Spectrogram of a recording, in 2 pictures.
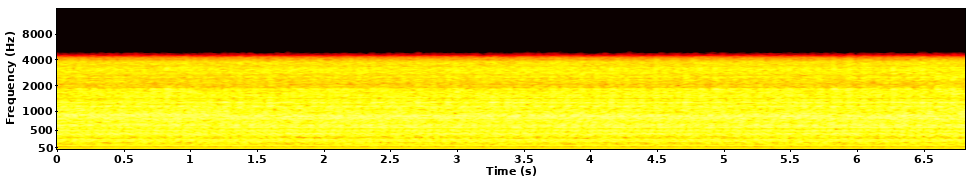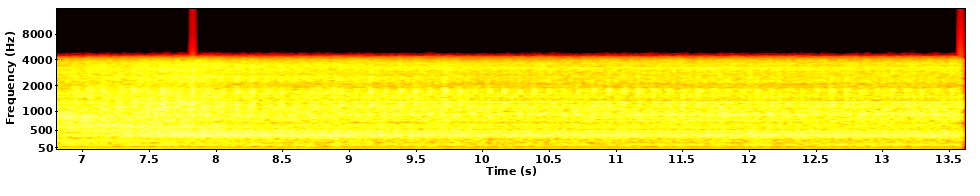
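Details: Kia Spectra 1.6 petrol engine knocking at cold idle: a regular ticking knock about three per second runs steadily over the engine note, cause unknown.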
